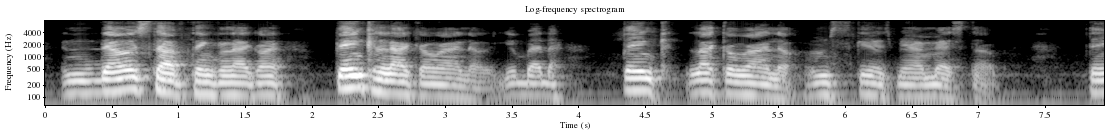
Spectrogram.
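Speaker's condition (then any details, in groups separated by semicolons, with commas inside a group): Traumatic brain injury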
